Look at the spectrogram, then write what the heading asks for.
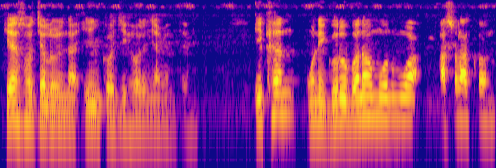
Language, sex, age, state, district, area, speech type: Santali, male, 60+, Odisha, Mayurbhanj, rural, spontaneous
